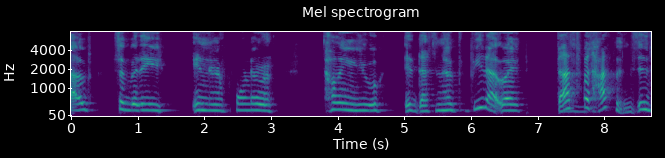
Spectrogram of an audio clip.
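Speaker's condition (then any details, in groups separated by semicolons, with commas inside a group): Cerebral palsy; spasticity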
